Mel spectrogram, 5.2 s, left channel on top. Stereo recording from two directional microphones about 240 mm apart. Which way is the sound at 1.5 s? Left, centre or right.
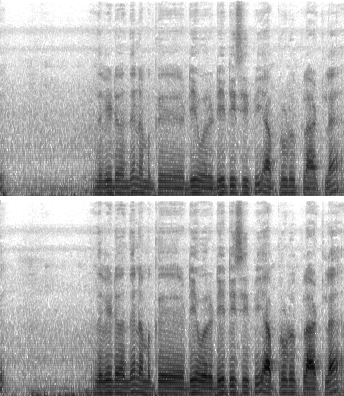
Centre.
